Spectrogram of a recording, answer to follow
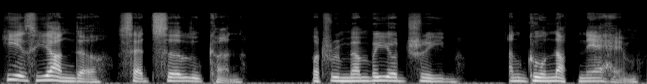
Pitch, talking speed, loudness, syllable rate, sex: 150 Hz, 140 wpm, -17 LUFS, 3.7 syllables/s, female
